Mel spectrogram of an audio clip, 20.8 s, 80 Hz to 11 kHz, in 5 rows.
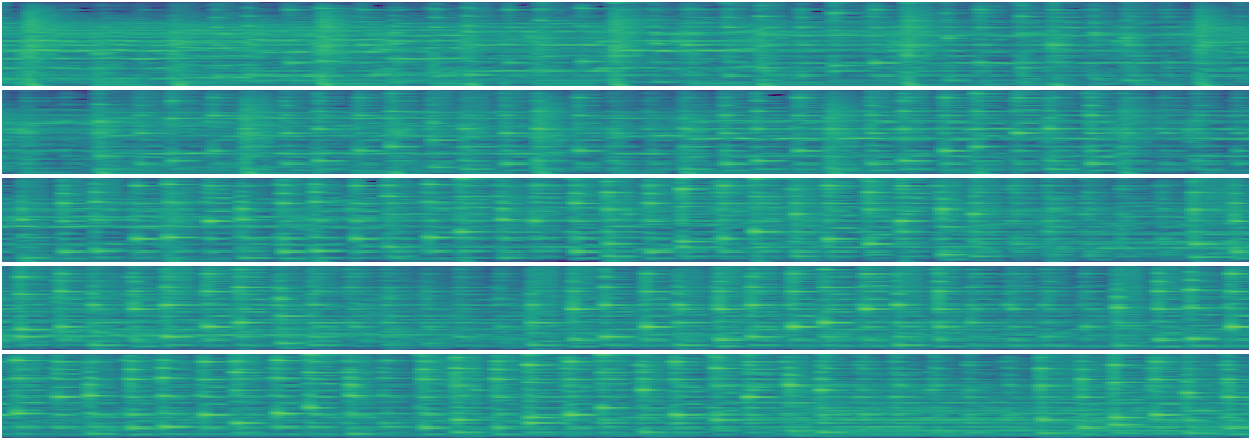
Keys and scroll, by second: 4.7 F3, 7.7 4, 8.3 F9, 10.3 3, 15.8 ctrl+z, 18.1 ctrl+z.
